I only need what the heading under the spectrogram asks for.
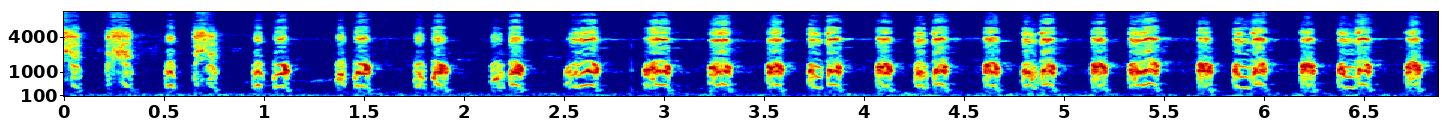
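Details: Hunting call of a male partridge: loud, coarse chuck notes repeated about twice a second in a steady, slightly uneven rhythm for seven seconds.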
